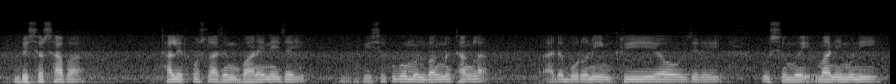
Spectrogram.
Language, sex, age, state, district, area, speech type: Bodo, male, 30-45, Assam, Kokrajhar, rural, spontaneous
